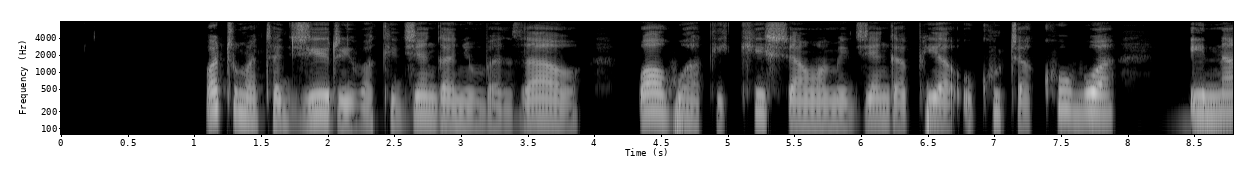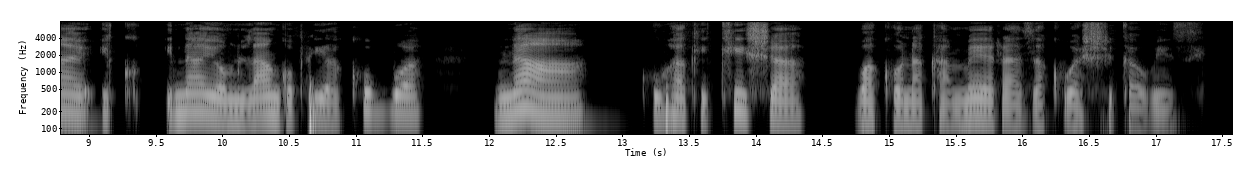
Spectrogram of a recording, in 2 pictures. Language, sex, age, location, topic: Swahili, female, 25-35, Nairobi, finance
